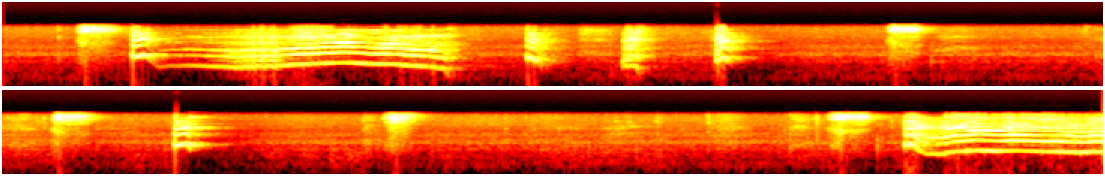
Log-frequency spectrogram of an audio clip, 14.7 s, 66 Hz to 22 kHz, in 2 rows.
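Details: An 11-month-old male white Siberian Husky, very vocal and rarely barking, "argues" with his owner in drawn-out, wavering howl-like moans with short yips and woofs. He talks on command.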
